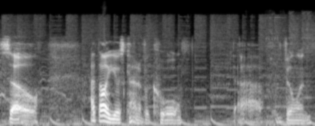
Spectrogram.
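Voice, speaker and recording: With music in the background, a man speaks at a fairly slow pace and with fairly even intonation. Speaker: gamer. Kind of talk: casual gameplay commentary. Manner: casual, conversational.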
